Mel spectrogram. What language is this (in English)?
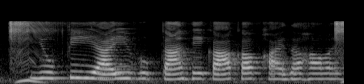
Chhattisgarhi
